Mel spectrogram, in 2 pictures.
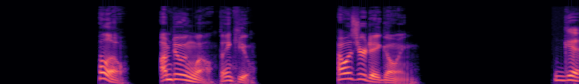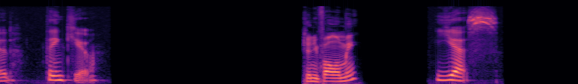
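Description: A young woman speaks calmly and cheerfully.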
